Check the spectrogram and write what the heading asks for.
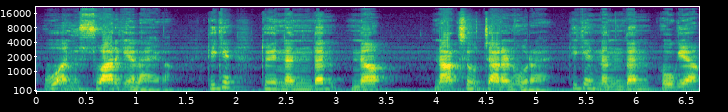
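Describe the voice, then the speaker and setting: A man's voice: on the high side, a bit bright. Man teaching, repeating his own questions. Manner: repetitive, asks and answers his own questions; mixes English words into Hindi. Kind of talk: exam-prep lesson on Hindi grammar.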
